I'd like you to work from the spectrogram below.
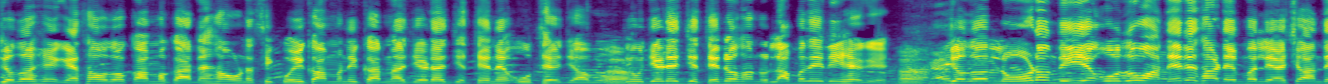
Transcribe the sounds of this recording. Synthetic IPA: d͡ʒəd̪õːɦɛːɡɛːt̪ʰaːʊd̪õːkəmkəɾneːɦãːoɳəsĩːkoːiːkəmnĩːkəɾnaːd͡ʒeːɽaːd͡ʒɪt̪ːeːneːʔoʊt̪ʰːeːd͡ʒaːboːt̪eːoːd͡ʒeːɽeːd͡ʒɪt̪ːeːneoːsaːnũːləbd̪eːnĩːɦɛːɡḛːd͡ʒəd̪õːloːɽɦʊ̃nd̪iːɛːod̪õːãːnd̪eːɾeːsaːɽeːməleãːt͡ʃãːnd̪

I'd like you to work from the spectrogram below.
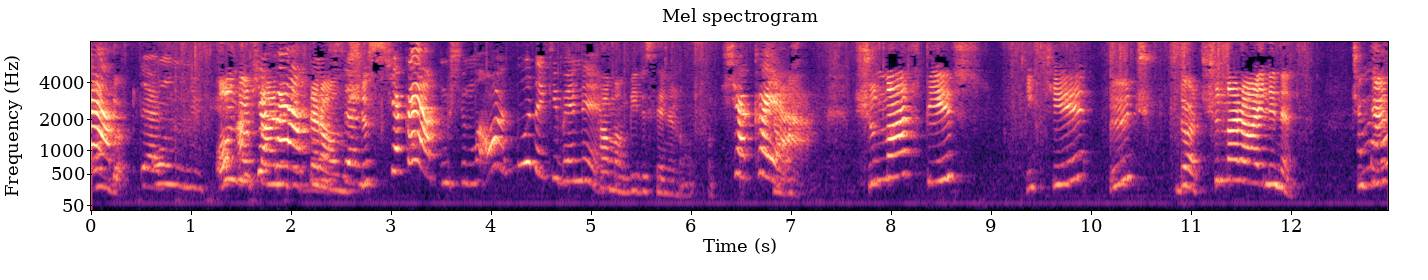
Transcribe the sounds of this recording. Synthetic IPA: d̪ | o̞nd̪øɾt̪ːʰaːnɛjøk̪lʲɛɾalˠmʃɯz̥ʃakajapmɯʃt̪ɯmaabud̪acibenɪamambiɾise̞nino̞̰lˠsunʃakʰajaaa | ʃunlˠaɾbiɾ | icʰi | yt͡ʃ | d̪øɾt̪ʃunlˠaɾajlʲinin | t͡ʃʰyɲkʰʲy

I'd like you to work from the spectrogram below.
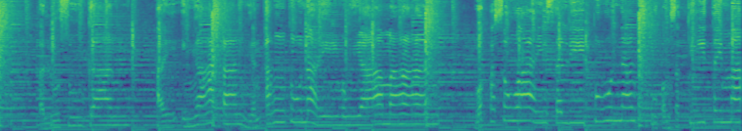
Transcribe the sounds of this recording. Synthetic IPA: kɐ̰lusuːɡan | ʔɐj | ɪŋat̪anjanɐŋt̪uːnajmʊŋjaman | wɐɡ̚pɐsɐwahɪsɐlipuːnanʔuːpɐŋsɐkit̪ɐjma

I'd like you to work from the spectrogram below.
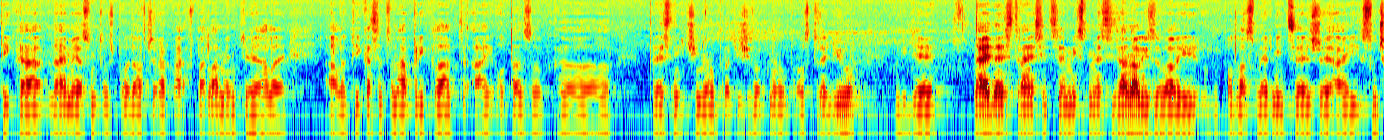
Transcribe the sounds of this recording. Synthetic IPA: t̪iːkanajmɛjasɔmt̪ɔuʃpɔʋɛd̪alft͡ʃɛɾafpaɾlamɛncɛalɛ | ʔa̰lɛt̪iːkasat̪ɔnapɾiːklat̪ajɔt̪aːzɔk | t̪ɾɛstniːxt͡ʃinɔʊpɾɔciʒiʋɔt̪nɛːmupɾɔst̪ɾɛɟɪu | ɡɟɛ | najɛd̪nɛjst̪ɾaɲɛsiːt͡sɛmizmɛsizanalizɔʋalipɔd̪lasmɛɾɲit͡sɛʒɛajsuːt͡ʃ

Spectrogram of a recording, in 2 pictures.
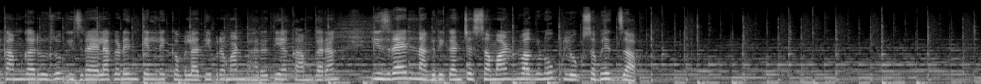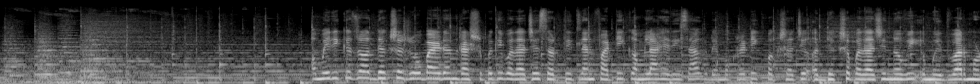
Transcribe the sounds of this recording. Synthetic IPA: kamɡaɾud͡zuʔisɾaelakəɽenkelːekəblat̪iːpɾəmaɳbʱaɾt̪ijakamɡaɾãŋk | id͡zɾaelnaɡɾikaɲt͡sesəmaɳʋaɡɳ̃ukloksəbʱet̪̚d͡zap | əmeɾiket͡sɔəd̪ʱjəkʂəd͡ʑobajɖənɾaʂʈɾəpət̪iːpəd̪at͡ɕesəɾt̪it̪ljanfaʈiːkəmlaɦeɾisakɖemokɾeʈik̚pəkʂat͡ɕeʔəd̪ʱjəkʂəpəd̪at͡ɕiːnəʋiːʔumed̪ʋaɾm̤ə

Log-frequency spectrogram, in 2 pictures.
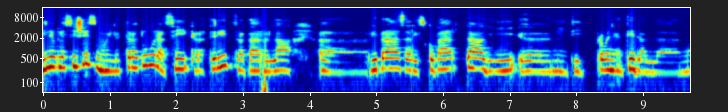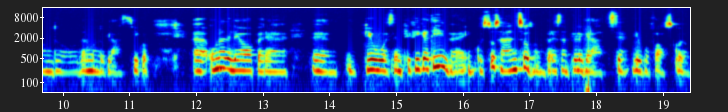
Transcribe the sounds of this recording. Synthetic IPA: ilneoklasːit͡ʃizmoinlet̪ːeɾat̪uːɾasikaɾat̪ːeɾid̪zːaperla | ripɾeːzariskopɛrt̪ad̪i | miːt̪ipɾovenjɛnt̪id̪almond̪od̪almond̪oklasːiko | unad̪elːeɔːpeɾe | pjuezemplifikat̪iːveiŋkwest̪osɛnsosoːnopeɾezɛmpjoleɡɾat̪sːjed̪iuɡofɔ̰skolo

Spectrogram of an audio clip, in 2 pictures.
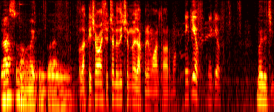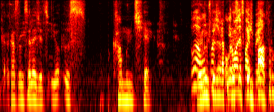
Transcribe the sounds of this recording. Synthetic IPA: lasəmanumajkumpoɾaninod̪akəjet͡ʃevamajspet͡ʃialəzit͡ʃemnojd̪akuvɾemoalt̪əaɾməneɡʲevneɡʲev | bəjd̪et͡ʃʲkakasəɨnt̪seled͡ʒe̞t̪sʲjoʔɨs | kʰamɨnt͡ʃep | ojnuʃt̪iud̪eɾakueskempat̪ɾu

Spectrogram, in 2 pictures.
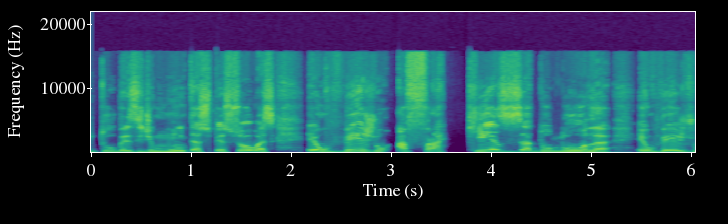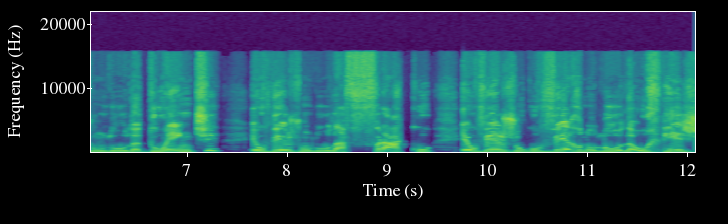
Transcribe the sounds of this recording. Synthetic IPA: t̪ubeɾzɪd͡ʒɪmũj̃t̪ɐspesowɐsewveʒʊɐfɾakʰezɐd̪ʊlulɐewveʒʊũlulɐd̪uẽnt͡ʃɪ | ewveʒʊũlulɐfɾakʊ | ewveʒʊːɡoveɾnʊlulɐʊheʒ

